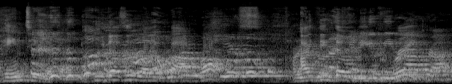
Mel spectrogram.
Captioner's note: laughs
